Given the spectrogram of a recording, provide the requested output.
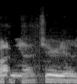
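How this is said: It is said in a flat, casual way. It is just an ordinary breakfast cereal. "you're like, oh, whatever"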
